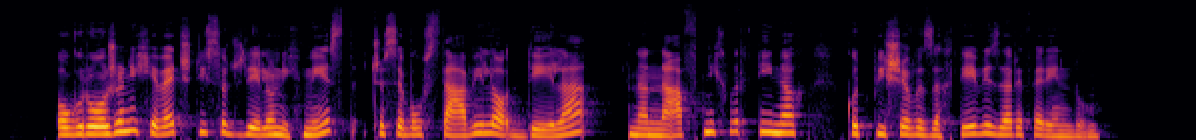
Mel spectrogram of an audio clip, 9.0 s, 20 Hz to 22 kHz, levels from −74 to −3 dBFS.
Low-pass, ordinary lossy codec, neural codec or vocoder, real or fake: 19.8 kHz; none; none; real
